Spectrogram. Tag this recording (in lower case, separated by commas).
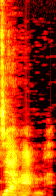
woman speaking, human voice, speech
